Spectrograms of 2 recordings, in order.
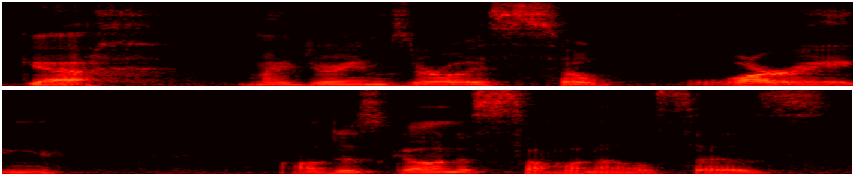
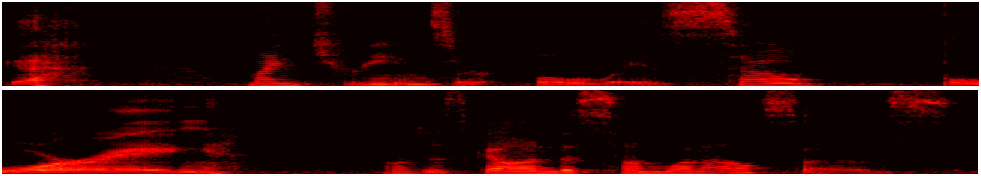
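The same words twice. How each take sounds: First: It is said in a put-on character voice. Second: It is said in the speaker's ordinary voice.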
